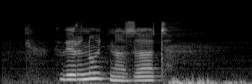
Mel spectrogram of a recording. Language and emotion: Russian, sad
